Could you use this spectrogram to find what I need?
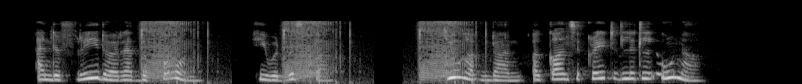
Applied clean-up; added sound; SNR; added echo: none; Fart; 7 dB; none.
